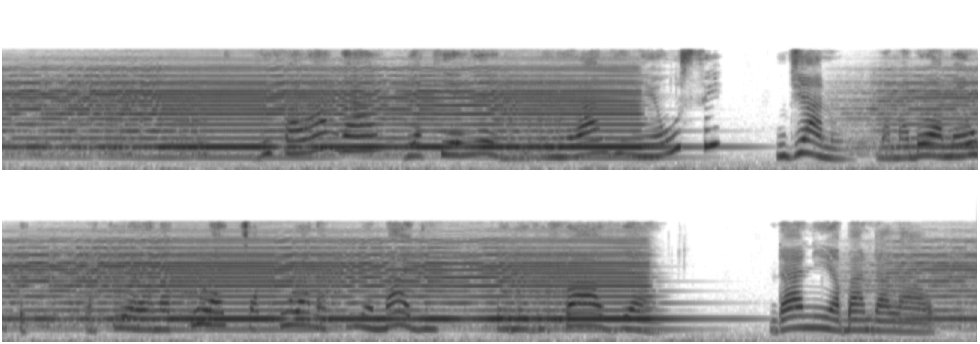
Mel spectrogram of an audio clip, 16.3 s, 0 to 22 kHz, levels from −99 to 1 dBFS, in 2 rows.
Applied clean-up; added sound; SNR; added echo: none; Bowed string instrument; -4 dB; none.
